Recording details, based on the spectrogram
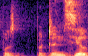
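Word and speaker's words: potential: 10 दली इज एसेंशियल देखो अब टी आई एल जब भी मिलेगा इंग्लिश म देखना टी आई एल साथ में जब भी आएगा ना ये तो ट नहीं पढ़ता है स बन जाता है जैसे देखो पोटें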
